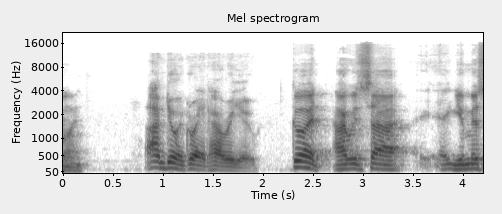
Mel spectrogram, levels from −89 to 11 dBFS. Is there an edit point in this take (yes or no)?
no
